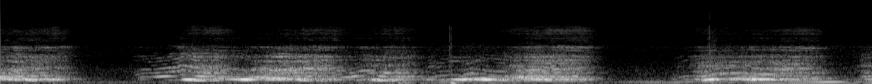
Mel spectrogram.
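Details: Lion roaring in long, throaty, moaning bursts, four drawn-out calls with brief pauses and a couple of faint clicks in the background.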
